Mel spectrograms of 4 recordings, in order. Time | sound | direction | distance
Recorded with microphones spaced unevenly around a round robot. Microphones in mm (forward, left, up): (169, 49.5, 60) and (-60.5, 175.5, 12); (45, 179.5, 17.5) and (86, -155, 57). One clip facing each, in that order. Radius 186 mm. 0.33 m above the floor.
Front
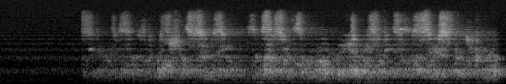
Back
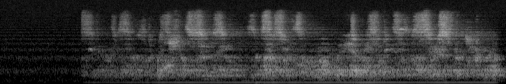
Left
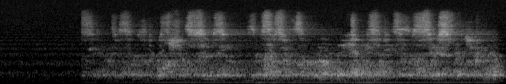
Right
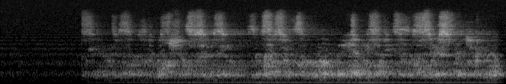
0.8 | whispering | 145° left | 2 m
